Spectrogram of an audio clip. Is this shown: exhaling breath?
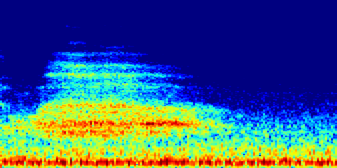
yes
